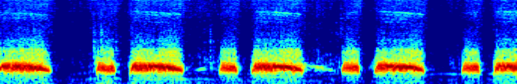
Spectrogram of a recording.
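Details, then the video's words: Loud zebra dove lure call, short notes alternating with longer steady coos in a fast, near-continuous run of about eight notes, with little background. "suara pikat burung terkukur gacor"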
